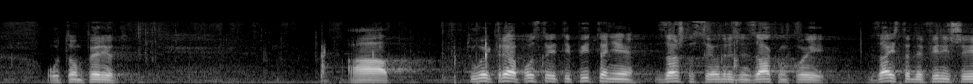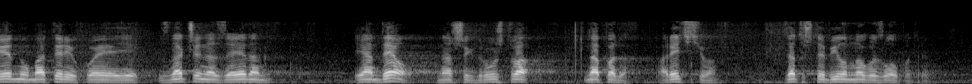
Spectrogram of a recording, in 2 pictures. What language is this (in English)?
Serbian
